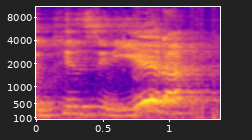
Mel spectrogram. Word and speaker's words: quinceañera: quinceañera.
